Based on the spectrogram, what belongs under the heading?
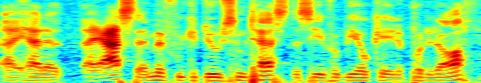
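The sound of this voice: A man talks at a fairly quick pace in a medium pitch. His tone is slightly mellow, with vocal fry.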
